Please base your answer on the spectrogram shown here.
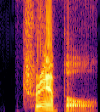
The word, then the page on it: trample: American English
